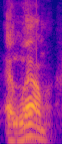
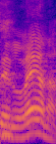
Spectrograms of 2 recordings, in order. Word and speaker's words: Atlanta: Atlanta. The T is silent. T is silent. The T is silent. Silent. It's Atlanta.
